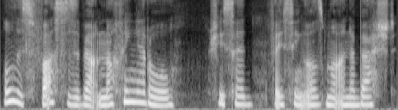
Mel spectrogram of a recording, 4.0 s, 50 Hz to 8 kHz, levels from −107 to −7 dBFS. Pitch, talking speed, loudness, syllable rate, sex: 225 Hz, 195 wpm, -20 LUFS, 5.9 syllables/s, female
